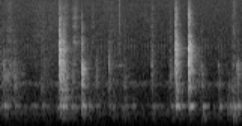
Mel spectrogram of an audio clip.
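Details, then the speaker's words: LG Tromm front-load clothes dryer with loud clunking/banging, drum removed: drum support roller spun by hand gives a loose clacking rattle from worn roller with play, unlike the quiet other roller; roller may need replacing. "one might need to be replaced there's a little bit of play in it you just hear it's rattling and making movies as you spin as opposed to this one which is quiet"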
